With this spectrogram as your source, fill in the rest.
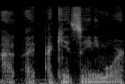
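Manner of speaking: put-on whisper. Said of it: "why are you whispering?".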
